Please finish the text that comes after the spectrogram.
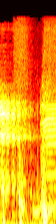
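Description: A sheep in the video game Minecraft bleats in a short wavering call, heard close and fairly quiet on its own over a brief moment.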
